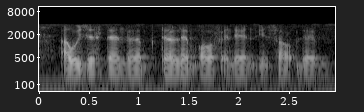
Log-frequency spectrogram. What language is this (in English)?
English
